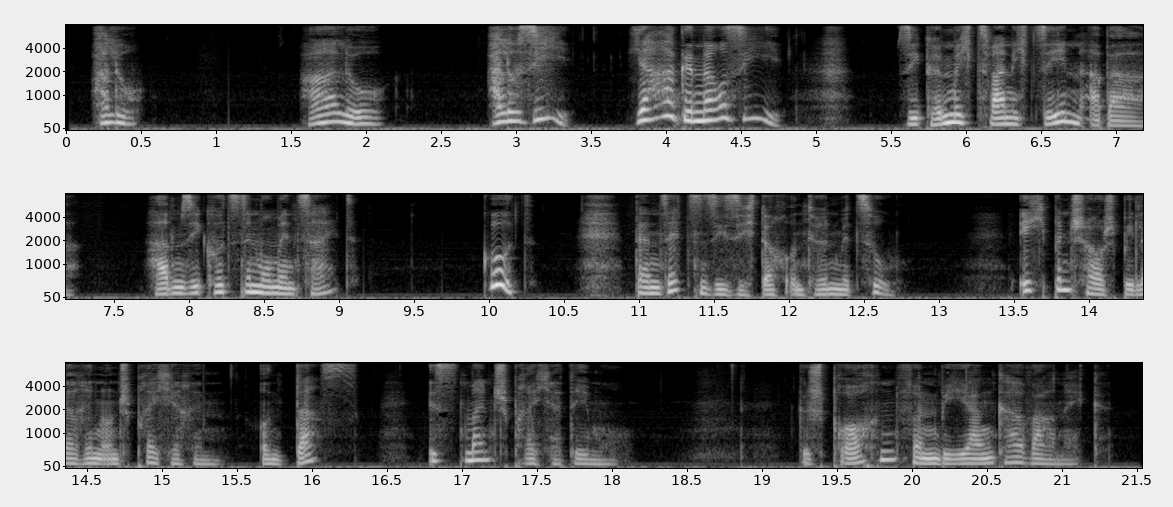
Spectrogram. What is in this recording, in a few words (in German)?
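Begrüßung loud; HALLO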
